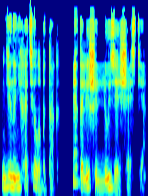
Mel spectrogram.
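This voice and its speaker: A woman narrating an audiobook in a calm, even reading. Her voice sits low, with a mellow, husky tone, recorded dry and close. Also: a little fast, no echo. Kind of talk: scripted narration.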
